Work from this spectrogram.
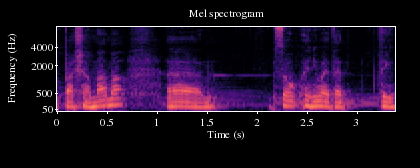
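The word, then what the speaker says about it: Pachamama: Um pakamama I think that's it is pronounced or pashamama.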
